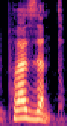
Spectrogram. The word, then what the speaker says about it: pleasant: 那最后一个发音技巧我们要来看到的是 pleasant，要注意这边的 s 不是发 s 的声音，不是无声的吼，而是发 z，所以是 pleasant。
